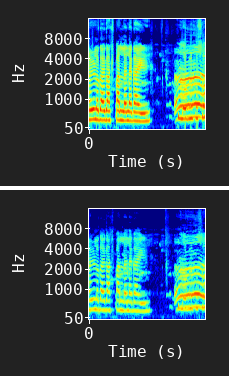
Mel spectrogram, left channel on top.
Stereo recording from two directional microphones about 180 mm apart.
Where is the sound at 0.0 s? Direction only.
40° left (ahead or behind).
